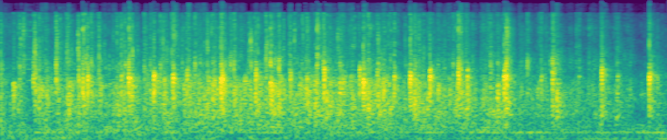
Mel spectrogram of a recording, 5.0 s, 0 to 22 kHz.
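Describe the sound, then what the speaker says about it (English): An audience at the 2015 Martin Luther King Jr. Unity Breakfast at Muskegon Community College claps, producing dense, steady applause that fills the room at a constant level from start to finish. "I think you should all give yourselves a round of applause for that"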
